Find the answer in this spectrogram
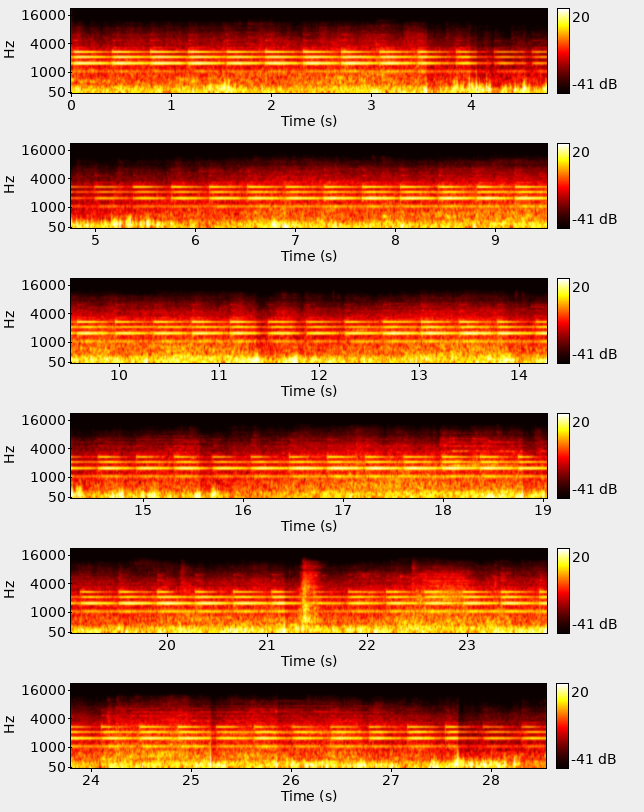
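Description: Freight train of tank cars rolling through a grade crossing: a steady rumble and clatter of wheels on the rails, with a sharp clank about three-quarters of the way through. Over it rings the crossing's warning bell, a steady high ringing that runs throughout.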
